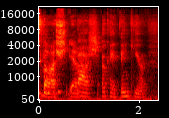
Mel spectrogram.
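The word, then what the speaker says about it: Bache: It's Bosch, yeah.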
